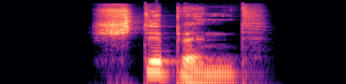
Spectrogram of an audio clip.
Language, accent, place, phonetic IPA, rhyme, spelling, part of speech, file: German, Germany, Berlin, [ˈʃtɪpn̩t], -ɪpn̩t, stippend, verb, De-stippend.ogg
- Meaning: present participle of stippen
